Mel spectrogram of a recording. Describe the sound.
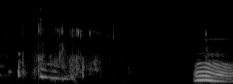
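Close-up crunching of crunchy corn snacks being chewed, a dense burst of crackly bites lasting about a second, overlapping with a voice, then a brief pause before someone speaks loudly.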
